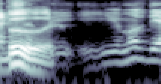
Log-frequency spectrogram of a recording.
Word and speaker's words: Boer: But like she can't say boor. Like she can't roll her R's. Boor. Yeah, there you go. You can because you roll your R's quite frequently, just in normal speech. Yeah, whereas she can't do that. It's like the Americans, they say boar. I'm like, no, it's oor.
